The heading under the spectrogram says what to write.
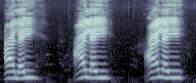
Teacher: بیما انزل، بیما انزل علینا، ان پہ زبر، لام پہ زبر اور یا ساکن. تو لام زبر کے بعد یا ساکن ہو تو یہ یا لین ہوتی ہے، مدہ نہیں ہوتی، لین ہوتی ہے، اس کو بالکل بھی نہیں کھینچتے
